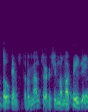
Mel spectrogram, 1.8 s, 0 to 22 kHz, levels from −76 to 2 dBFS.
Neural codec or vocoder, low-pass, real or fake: codec, 24 kHz, 1.5 kbps, HILCodec; 5.4 kHz; fake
